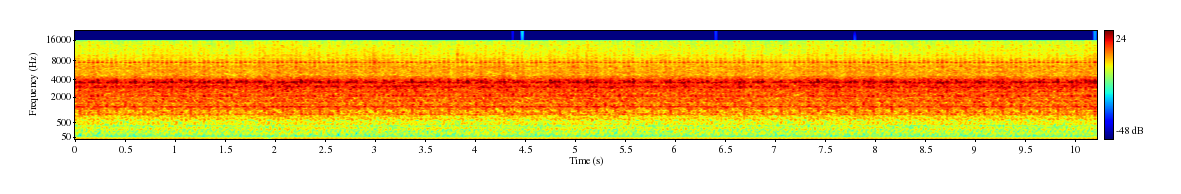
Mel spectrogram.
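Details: 2011 Isuzu NQR/NPR diesel truck with DEF/regen faults, warmed up in shop: loud steady idle with even clatter, constant speed, no misses or surges; engine healthy.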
